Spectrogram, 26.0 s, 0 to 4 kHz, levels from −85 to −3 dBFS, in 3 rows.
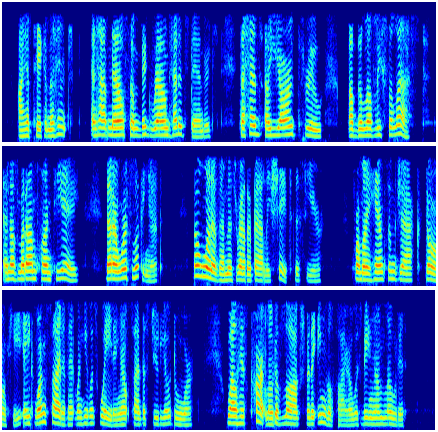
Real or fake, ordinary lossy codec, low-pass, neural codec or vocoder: fake; MP3, 32 kbps; 3.6 kHz; codec, 16 kHz in and 24 kHz out, 1.1 kbps, FireRedTTS-2 codec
